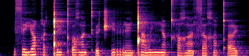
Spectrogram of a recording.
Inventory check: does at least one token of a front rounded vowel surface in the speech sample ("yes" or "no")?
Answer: yes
